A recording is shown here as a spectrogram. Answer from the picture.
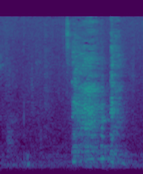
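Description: A person coughing once, a short hoarse burst about a second in.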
